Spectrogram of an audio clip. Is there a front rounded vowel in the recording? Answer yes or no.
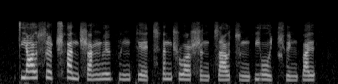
yes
